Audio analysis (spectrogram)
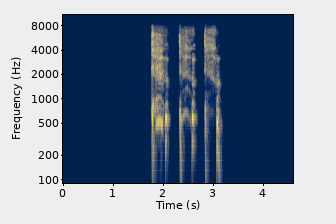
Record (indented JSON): {
  "cough_length": "4.6 s",
  "cough_amplitude": 27525,
  "cough_signal_mean_std_ratio": 0.27,
  "survey_phase": "alpha (2021-03-01 to 2021-08-12)",
  "age": "45-64",
  "gender": "Female",
  "wearing_mask": "No",
  "symptom_shortness_of_breath": true,
  "smoker_status": "Prefer not to say",
  "recruitment_source": "REACT",
  "submission_delay": "1 day",
  "covid_test_result": "Negative",
  "covid_test_method": "RT-qPCR"
}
